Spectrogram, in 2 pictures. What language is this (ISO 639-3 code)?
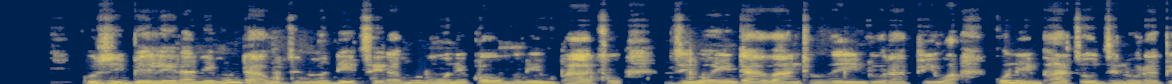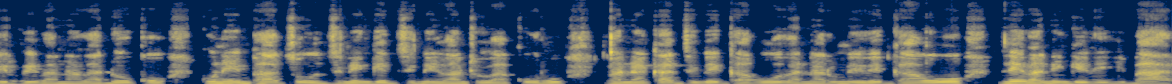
ndc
